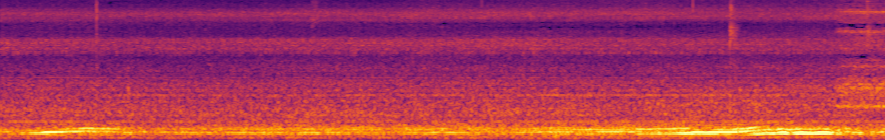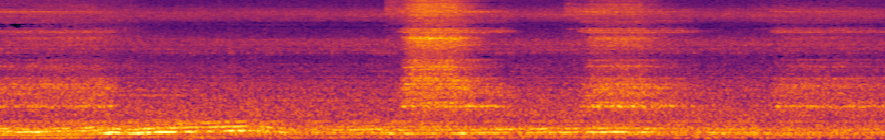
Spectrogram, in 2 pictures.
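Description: Kintetsu Ise-Shima Liner electric limited-express train passing: a low humming that glides up and down in pitch, loudest about seven to eight seconds in, followed by several separate bursts of rushing wheel-and-rail noise.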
